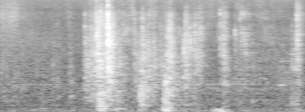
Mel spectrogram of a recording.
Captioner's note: I am rustling around, unable to say anything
